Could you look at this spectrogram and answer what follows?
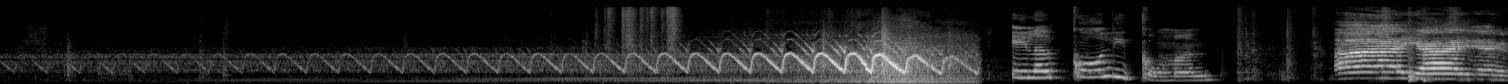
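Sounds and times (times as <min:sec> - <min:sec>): emergency siren yelping: 0:00.0 - 0:09.8.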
